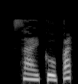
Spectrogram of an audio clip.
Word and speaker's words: psychopath: Psychopath, anh nó cố gắng đọc thật rõ cho nó nghe, vậy còn chữ. P, psychopath, ở đầu vứt đi đâu, nó chu mỏ bướng bỉnh chữ.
